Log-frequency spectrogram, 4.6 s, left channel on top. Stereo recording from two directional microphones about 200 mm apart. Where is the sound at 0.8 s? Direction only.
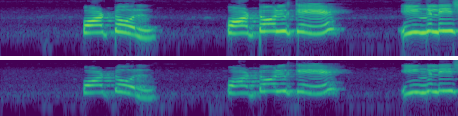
35° left (ahead or behind).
